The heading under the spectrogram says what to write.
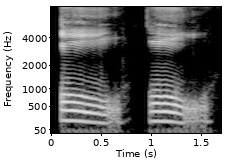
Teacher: Try to pronounce the L in the final syllable with a dark ol sound. You should feel tension as you lift the back of the tongue, and you can round your lips a little bit.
